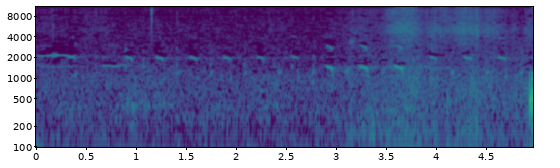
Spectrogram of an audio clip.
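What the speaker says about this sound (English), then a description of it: "Lots of nice bird noises today." Faint, distant bird calls, including goose-like honks, repeat at a still pond in Sanquhar in November, with thin ice on the water and a soft outdoor hush underneath.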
